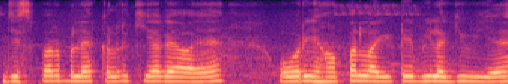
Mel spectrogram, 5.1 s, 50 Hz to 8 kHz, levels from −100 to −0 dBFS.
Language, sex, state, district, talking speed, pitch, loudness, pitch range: Hindi, male, Uttar Pradesh, Shamli, 175 wpm, 170 Hz, -15 LUFS, 165-175 Hz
